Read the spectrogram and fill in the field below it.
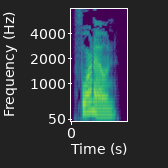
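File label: "foreknown", British English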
